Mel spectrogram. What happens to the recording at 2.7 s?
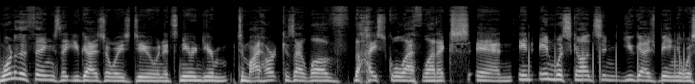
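Nothing goes wrong at 2.7 s; the speech continues cleanly through that moment with no audible fault.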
